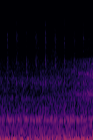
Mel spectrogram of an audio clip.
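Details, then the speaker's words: Diesel heater with a new dosing pump controller, restarted after the glow plug phase with unburnt fuel left in it: quick, even ticking of the dosing pump at about seven per second over a steady fan rumble. The heater runs normally. "I can hear that pump going like a bastard"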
